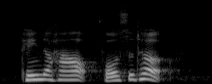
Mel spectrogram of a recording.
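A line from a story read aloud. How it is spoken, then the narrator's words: Crowd shouting. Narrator (Chinese): 有些人大叫起来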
